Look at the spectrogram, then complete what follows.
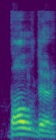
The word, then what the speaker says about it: Baldur: point where like again the letter R is its own syllable so there's bald ER Baldur and that's a double-syllable word right there uh for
